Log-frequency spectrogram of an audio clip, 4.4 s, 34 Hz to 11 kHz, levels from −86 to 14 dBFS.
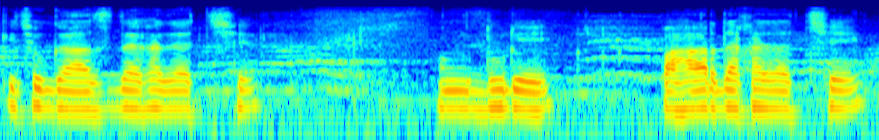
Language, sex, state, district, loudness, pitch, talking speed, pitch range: Bengali, male, West Bengal, Cooch Behar, -18 LUFS, 135 Hz, 120 wpm, 130-145 Hz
